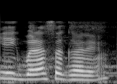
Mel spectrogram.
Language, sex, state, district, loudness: Hindi, female, West Bengal, Alipurduar, -14 LUFS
